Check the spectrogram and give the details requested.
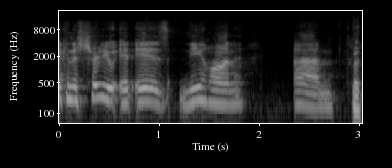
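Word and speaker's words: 日本: So, so, so Nepon is what some westerners if you are in Japan and you want to refer to Japan in Japanese it is nihon okay she's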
